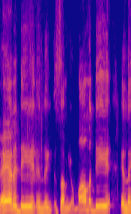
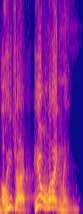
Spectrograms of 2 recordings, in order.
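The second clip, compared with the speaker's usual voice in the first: higher-pitched, hammed-up griping; put-on emotional complaining, pitched up; mock player complaint; 7 semitones higher, 4 dB louder than usual. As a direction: imitate an aggrieved player protesting.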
